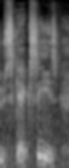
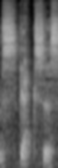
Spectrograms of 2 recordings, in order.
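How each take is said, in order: First: Skeksis with a long EE second vowel, SKEK-seez; pronounced SKEK-seez. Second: Skeksis with a short second vowel, SKEK-sis; pronounced SKEK-sis. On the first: Reviewer giving the opposed version of the name, Skeksis as SKEK-seez. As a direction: say Skeksis with a final Z sound, "-seez". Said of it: "as opposed to". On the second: Reviewer quoting the first character to say it so, Skeksis as SKEK-sis. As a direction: say Skeksis with a final S sound, "-sis". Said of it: "as opposed to Skeksis". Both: Shown as a demonstration.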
